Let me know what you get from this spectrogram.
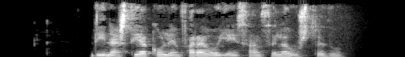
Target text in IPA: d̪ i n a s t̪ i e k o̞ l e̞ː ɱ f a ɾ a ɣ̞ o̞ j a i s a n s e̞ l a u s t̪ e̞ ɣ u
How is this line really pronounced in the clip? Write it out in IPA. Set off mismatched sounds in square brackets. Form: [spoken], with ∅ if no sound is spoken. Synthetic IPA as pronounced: d̪ i n a s t̪ i [a] k o̞ l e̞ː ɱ f a ɾ a ɣ̞ o̞ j a i s a n s e̞ l a u s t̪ e̞ [ð] u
